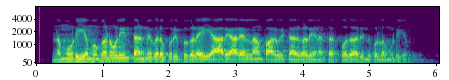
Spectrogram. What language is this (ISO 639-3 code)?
tam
